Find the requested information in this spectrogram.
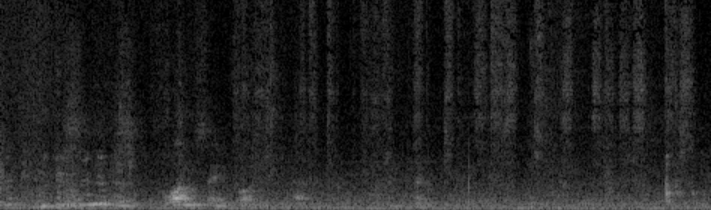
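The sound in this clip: Writing on a board during a class, soft scratchy strokes continuing steadily and quietly beneath people talking.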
